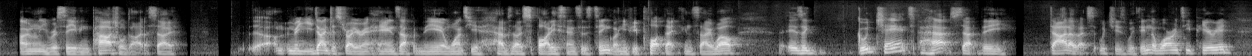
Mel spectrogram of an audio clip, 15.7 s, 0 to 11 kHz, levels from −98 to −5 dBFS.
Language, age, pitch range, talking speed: English, 30-49, 95-115 Hz, 180 wpm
